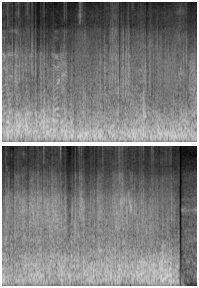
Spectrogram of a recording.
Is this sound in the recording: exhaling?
no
